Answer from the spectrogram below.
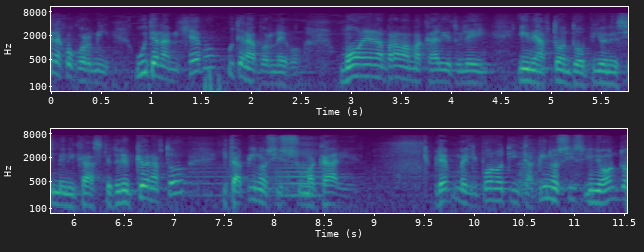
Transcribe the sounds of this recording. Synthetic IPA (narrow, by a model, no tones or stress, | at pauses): enexoko̞ɾmi | ut̪e̞nɐmiçe̞vo̞ut̪e̞nɐbo̞ɾne̞vo̞mo̞nonenɐmbɾɐmɐmɐkɐɾiet̪ule̞iineɐft̪o̞nt̪oːpio̞inesime̞nikɐsce̞t̪uleipçoineɐft̪o̞it̪ɐpino̞sisːumɐkɐɾie | vle̞pumelipo̞no̞t̪iːt̪ɐpino̞sisine̞o̞nd̪o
